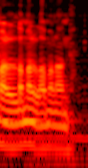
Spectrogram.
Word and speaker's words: Shyamalan: Night Shyamalan, or however you pronounce his name, because I'm probably butchering that. – Shyamalan.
